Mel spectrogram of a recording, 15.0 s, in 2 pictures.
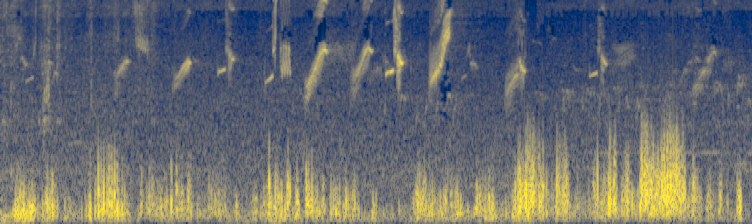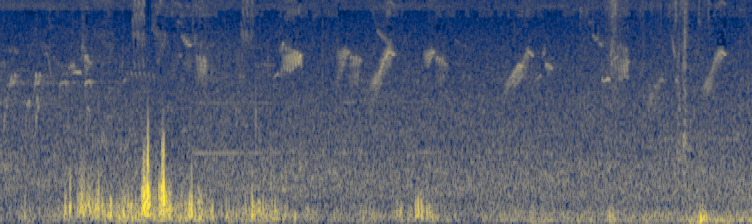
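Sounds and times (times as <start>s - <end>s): close rustling and crackling: 0.0s - 3.2s, 13.2s - 15.0s
small birds chirping: 0.0s - 15.0s.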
